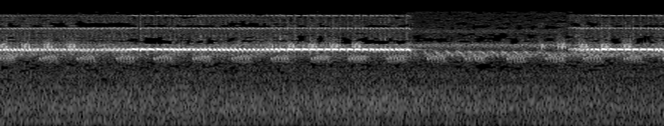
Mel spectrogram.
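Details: Nature sound of insects: continuous shrill, high buzzing trill with fast even pulses, about four per second, dropping briefly to a quieter chirping layer before the loud trill returns.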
